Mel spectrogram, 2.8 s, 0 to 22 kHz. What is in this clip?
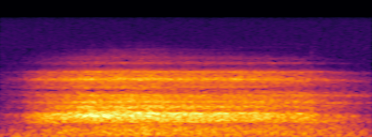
Ominous breathe
Just the sound of some ominous breathing. Recorded using Audacity and a Turtle Beach Earforce PX22 headset microphone.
